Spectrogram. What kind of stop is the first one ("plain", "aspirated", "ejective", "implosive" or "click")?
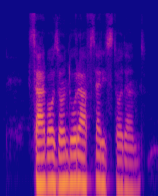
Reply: plain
